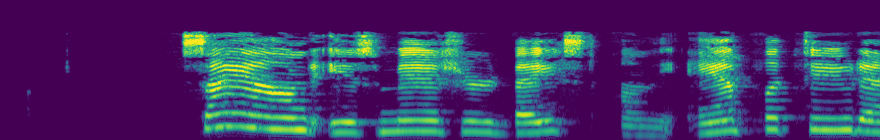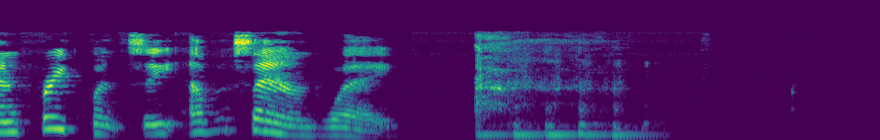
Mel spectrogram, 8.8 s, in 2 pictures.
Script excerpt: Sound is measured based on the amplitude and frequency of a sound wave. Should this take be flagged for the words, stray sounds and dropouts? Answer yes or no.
yes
